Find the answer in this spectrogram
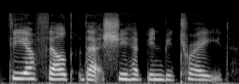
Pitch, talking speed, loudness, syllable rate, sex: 230 Hz, 175 wpm, -17 LUFS, 3.8 syllables/s, female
